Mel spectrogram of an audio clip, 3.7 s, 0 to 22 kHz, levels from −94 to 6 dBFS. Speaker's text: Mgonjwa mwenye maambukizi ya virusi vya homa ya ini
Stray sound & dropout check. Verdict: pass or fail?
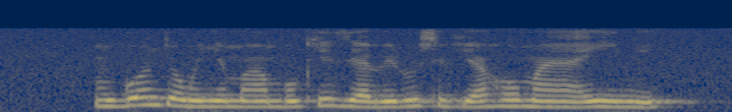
pass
